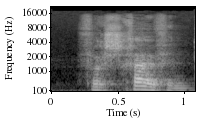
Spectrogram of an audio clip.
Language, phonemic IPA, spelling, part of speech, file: Dutch, /vərˈsxœy̯vənt/, verschuivend, verb, Nl-verschuivend.ogg
- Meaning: present participle of verschuiven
